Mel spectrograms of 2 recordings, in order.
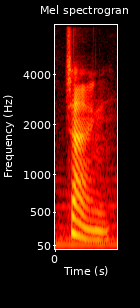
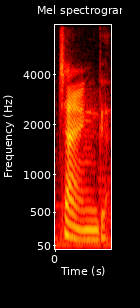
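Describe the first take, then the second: First: It ends on the nasal with no G sound. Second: It ends with an audible hard G sound. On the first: The speaker calls it right. "should be pronounced chang" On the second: The speaker calls it wrong. "not chang"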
